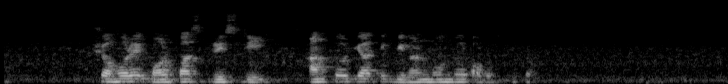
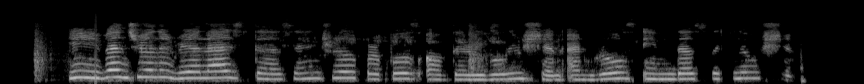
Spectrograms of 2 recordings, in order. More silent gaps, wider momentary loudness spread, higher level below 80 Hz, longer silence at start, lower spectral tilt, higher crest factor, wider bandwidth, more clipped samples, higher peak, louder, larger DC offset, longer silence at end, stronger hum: neither; first, 20 LU vs 10 LU; first, -60 dBFS vs -70 dBFS; second, 0.05 s vs 0.35 s; first, -7.5 dB/octave vs -4.5 dB/octave; about the same, 20 dB vs 20 dB; first, 11 kHz vs 8.8 kHz; neither; about the same, -10 dBFS vs -8 dBFS; about the same, -28 LUFS vs -27 LUFS; neither; first, 1.95 s vs 0.6 s; neither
